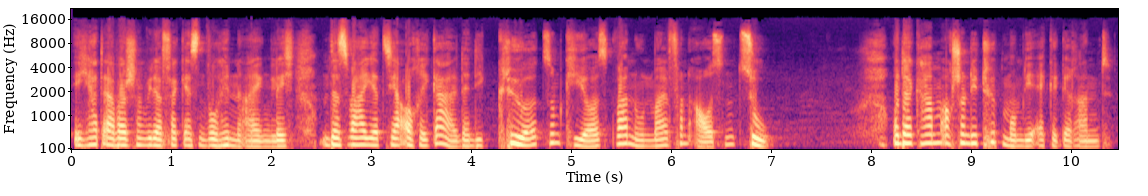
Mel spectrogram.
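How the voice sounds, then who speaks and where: A woman reads a children's adventure story aloud. Her voice is mellow and sits fairly low, and she gives each child and each bully a voice of their own. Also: moderate pace. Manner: lively reading that voices each child and gang member. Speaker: audiobook narrator.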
